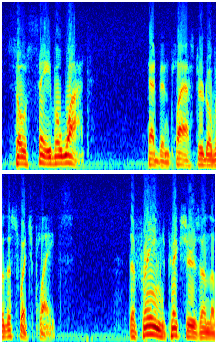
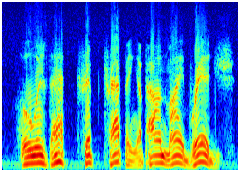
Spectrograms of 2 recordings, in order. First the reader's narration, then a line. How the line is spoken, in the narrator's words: said in the low, growling tones of the troll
